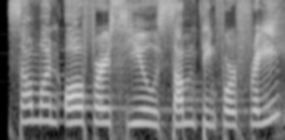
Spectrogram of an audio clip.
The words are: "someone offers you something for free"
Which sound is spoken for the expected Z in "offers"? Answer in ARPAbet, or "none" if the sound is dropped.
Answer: S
